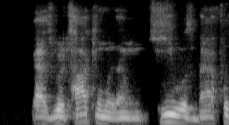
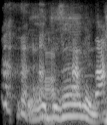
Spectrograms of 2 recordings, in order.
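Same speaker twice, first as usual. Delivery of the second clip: baffled friend; 11 semitones higher, 5 dB louder than usual. Retold or imitated. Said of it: "is still sitting there going".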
